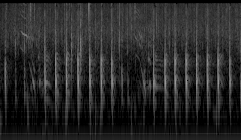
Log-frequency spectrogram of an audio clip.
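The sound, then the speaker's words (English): A lone dolphin, recorded by researchers, sings in a fast, steady train of squeaky pulsed calls, roughly ten bursts a second, each a bright mid-pitched chirp, with no voices present. “Here is one dolphin singing alone.”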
